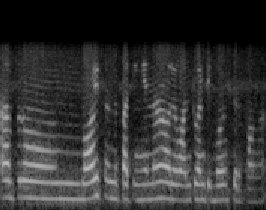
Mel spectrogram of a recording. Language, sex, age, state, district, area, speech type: Tamil, female, 18-30, Tamil Nadu, Viluppuram, urban, conversation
